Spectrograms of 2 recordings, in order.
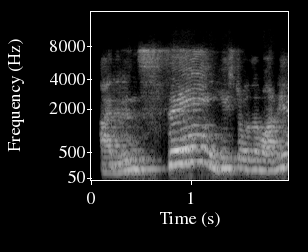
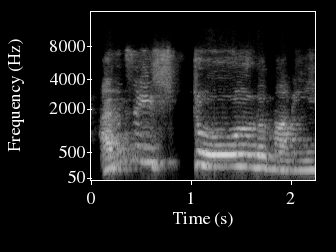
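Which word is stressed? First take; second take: say; stole. First: The word "say" carries the main stress. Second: The word "stole" carries the main stress. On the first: It was only suggested, not said. "I only suggested" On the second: He may have borrowed it instead. "He could have borrowed it"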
